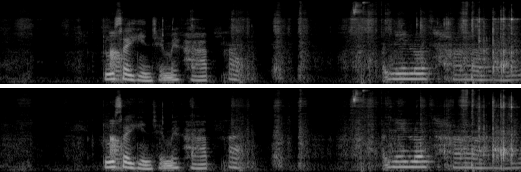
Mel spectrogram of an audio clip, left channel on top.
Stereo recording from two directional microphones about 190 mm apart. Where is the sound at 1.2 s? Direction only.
5° right (ahead or behind).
